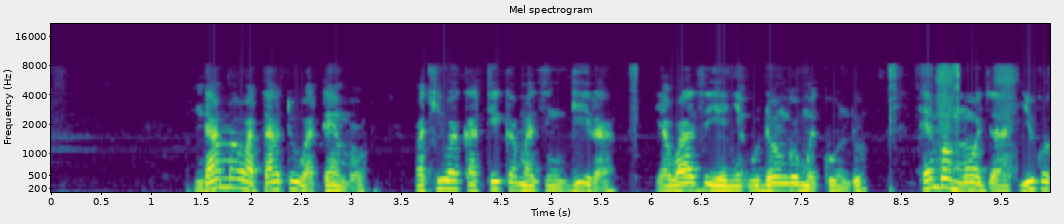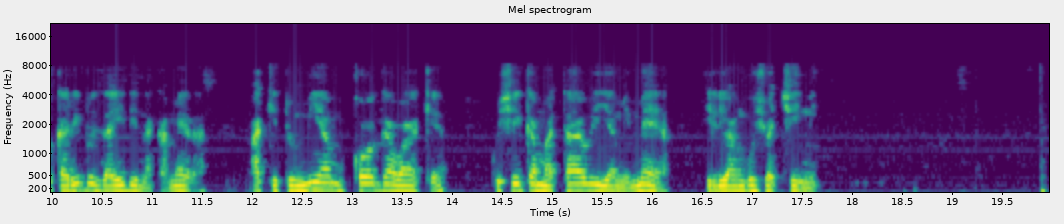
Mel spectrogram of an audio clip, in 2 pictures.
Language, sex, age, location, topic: Swahili, male, 25-35, Nairobi, government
